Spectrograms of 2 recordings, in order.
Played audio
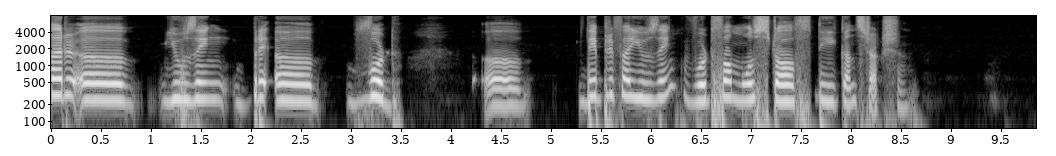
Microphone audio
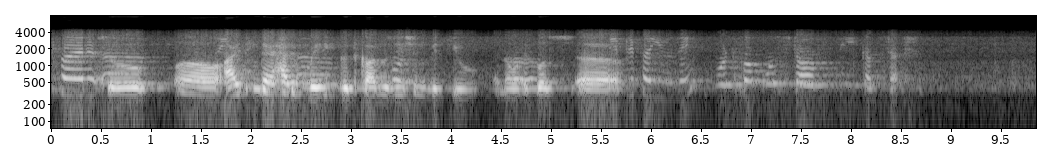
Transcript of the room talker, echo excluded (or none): So uh, I think I had a very good conversation with you. You know, it was uh,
